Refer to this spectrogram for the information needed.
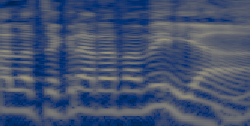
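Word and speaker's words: Sagrada Família: Ah, La Sagrada Familia.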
